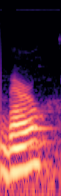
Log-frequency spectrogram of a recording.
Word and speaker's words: Barl: You pronounce it barrel.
